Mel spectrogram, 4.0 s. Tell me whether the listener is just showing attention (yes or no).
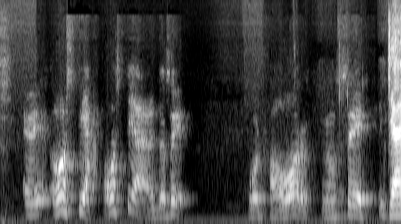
no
